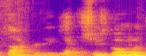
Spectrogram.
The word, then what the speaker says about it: Dougherty: All right, it's Dougherty, not Doherty, because we had this discussion.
